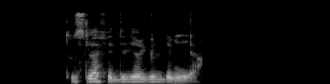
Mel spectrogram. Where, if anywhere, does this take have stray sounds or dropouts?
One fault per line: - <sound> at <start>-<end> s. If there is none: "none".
none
